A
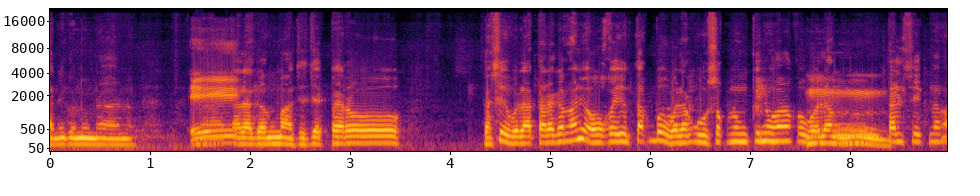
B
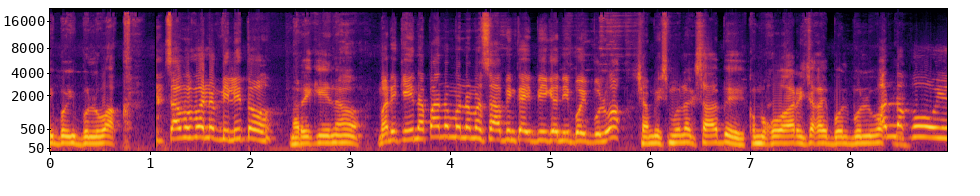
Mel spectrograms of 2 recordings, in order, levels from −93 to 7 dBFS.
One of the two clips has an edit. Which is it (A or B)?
B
